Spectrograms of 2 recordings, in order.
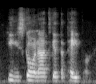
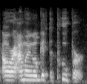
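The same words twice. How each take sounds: First: Said in the usual way. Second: "pooper" said with an oo sound where "paper" should be; imitating dad, rapid, saying "pooper" with a long oo; dad's odd pronunciation. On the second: Imitating her dad's quirky way of saying "pooper". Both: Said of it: "pronounces things weird".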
